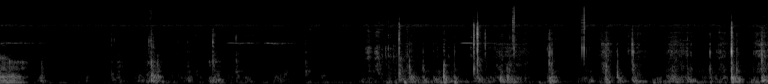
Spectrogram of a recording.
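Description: Scattered small clicks, taps and scrapes of a metal strainer fitting being screwed onto a rain barrel's brass spigot by hand, sparse at first and busier from about halfway on. A steady high insect drone runs underneath.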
